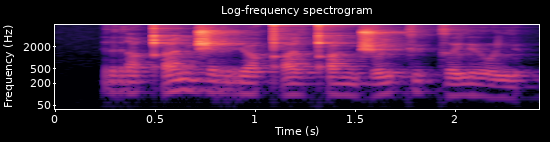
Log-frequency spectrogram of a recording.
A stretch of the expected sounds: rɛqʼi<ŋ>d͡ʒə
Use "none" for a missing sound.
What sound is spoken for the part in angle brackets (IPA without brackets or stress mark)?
n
